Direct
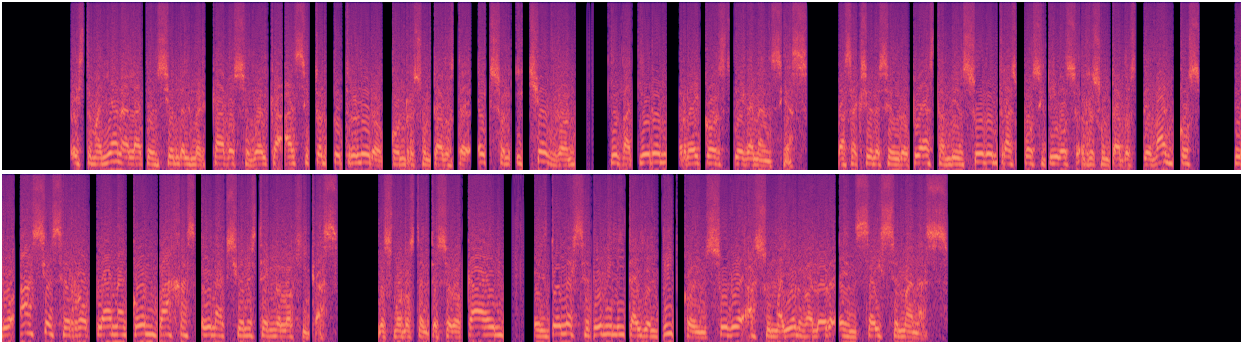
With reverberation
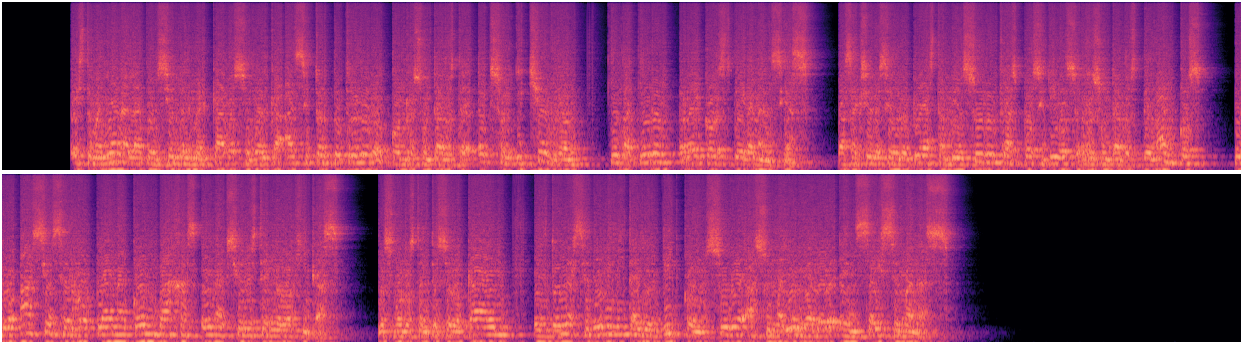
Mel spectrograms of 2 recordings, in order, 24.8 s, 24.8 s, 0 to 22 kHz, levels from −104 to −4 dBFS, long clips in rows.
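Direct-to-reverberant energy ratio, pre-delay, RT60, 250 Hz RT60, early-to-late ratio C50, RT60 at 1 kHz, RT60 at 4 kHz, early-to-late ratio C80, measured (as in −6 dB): 2.0 dB, 3 ms, 0.50 s, 0.85 s, 10.5 dB, 0.45 s, 0.35 s, 15.0 dB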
